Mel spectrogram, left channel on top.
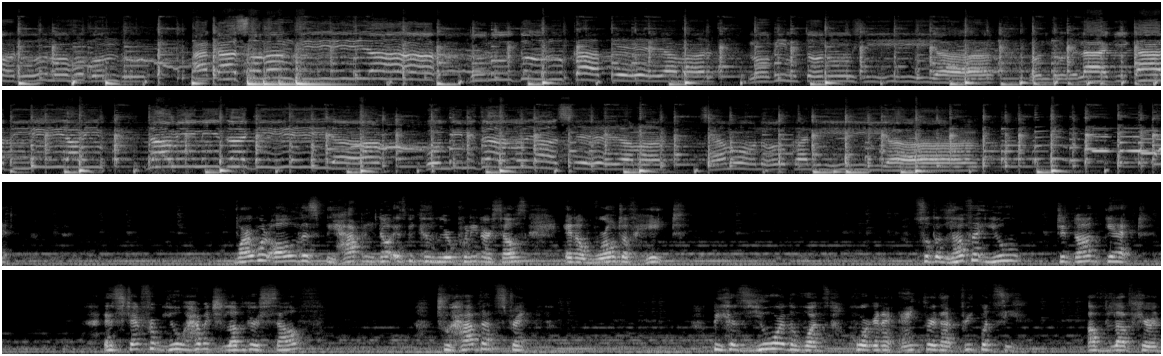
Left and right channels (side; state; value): both; different; correlation 0.00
